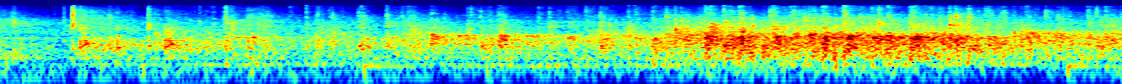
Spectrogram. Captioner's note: clapping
